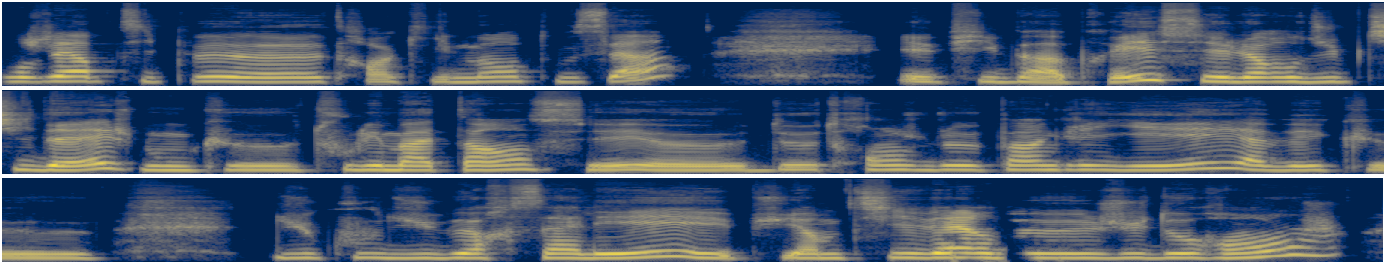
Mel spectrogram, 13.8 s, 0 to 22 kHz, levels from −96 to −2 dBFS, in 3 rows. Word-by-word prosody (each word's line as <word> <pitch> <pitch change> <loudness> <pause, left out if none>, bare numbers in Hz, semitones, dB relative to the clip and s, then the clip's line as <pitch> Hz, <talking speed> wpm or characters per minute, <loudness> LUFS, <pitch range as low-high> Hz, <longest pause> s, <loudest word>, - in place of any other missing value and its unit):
manger 220 +2 +3
un 235 0 +5
petit 235 -2 -14
peu 215 -2 +1
tranquillement 205 - -6
tout 230 -2 -15
ça 240 - -1 0.8
et - - -2
puis, 220 +1 -8
bah, 220 +3 -1
après, 215 +8 +2
c'est 235 -6 +2
l'heure 215 0 +3
du 215 +1 -5
petit 215 -1 -4
déj 220 +5 +5
donc 200 0 -3
heu, 200 -1 -2
tous 215 +3 -9
les 210 - +4
matins, 200 +2 +2
c'est, 220 -1 -1
heu, 95 +1 +1
2 110 +5 -4
tranches 220 - -4
de 210 +1 0
pain 215 +1 -1
grillé 215 +5 0
avec 195 - -1
heu, 100 -2 -2 0.6
du 215 -1 -6
coup, 220 +2 -8
du 200 0 -4
beurre 205 0 +1
salé 215 +4 +3
et - - -2
puis 220 - -3
un 200 -1 0
petit 220 +3 -3
verre 225 0 +6
de 210 0 +1
jus 210 +1 -4
d'orange 220 - +1
215 Hz, 185 wpm, -22 LUFS, 200-225 Hz, 0.8 s, verre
